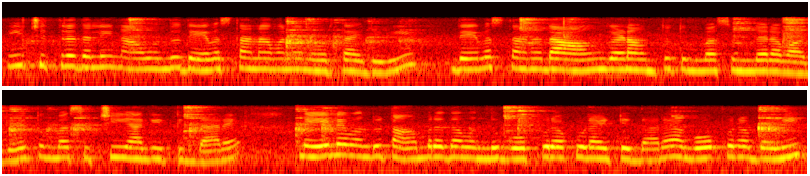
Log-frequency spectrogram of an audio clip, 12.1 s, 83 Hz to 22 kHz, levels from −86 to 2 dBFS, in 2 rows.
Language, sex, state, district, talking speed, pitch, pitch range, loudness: Kannada, male, Karnataka, Bellary, 105 wpm, 255 Hz, 235-270 Hz, -25 LUFS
